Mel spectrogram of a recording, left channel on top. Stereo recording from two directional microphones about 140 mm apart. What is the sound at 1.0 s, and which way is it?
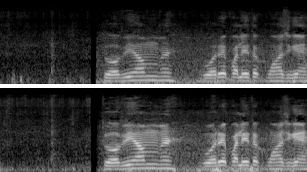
Speech, 10° left (ahead or behind).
